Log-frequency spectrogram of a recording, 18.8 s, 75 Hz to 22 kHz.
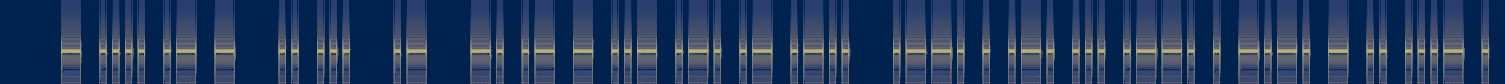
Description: Morse code, heard as a keyed tone, about 15 wpm, 700 Hz. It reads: THAT IS A NATURAL PERSPECTIVE
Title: Sentences from Top 1200 Words 15wpm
